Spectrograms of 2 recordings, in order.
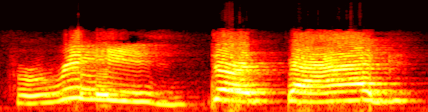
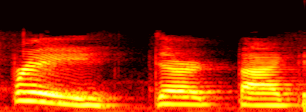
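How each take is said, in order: First: Loud, higher TV cop bark; cop holler. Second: Mild cop yell. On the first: Acted. Police ordering the monster to freeze, loud holler. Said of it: "they hollered". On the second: Retold or imitated. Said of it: "Cops on T V always yell".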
